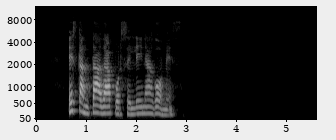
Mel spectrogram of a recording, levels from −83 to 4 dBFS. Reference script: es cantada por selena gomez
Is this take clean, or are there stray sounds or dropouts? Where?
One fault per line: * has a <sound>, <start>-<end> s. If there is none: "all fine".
all fine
